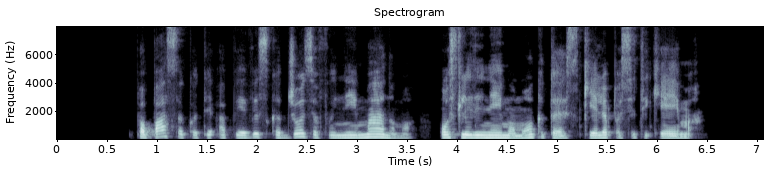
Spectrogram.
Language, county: Lithuanian, Panevėžys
